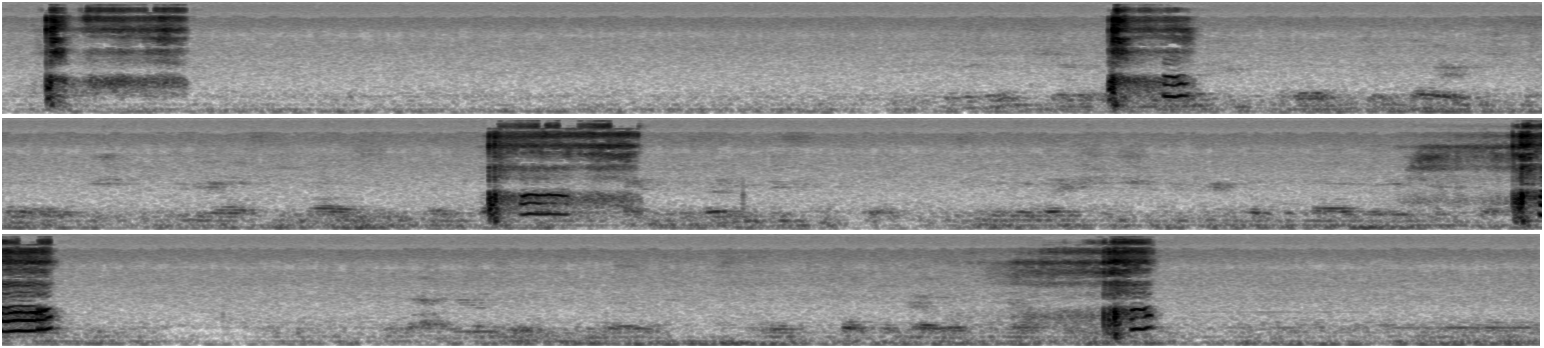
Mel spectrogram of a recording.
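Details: A sleeping dog snores with a short, harsh snort about every five seconds and quiet breathing between.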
